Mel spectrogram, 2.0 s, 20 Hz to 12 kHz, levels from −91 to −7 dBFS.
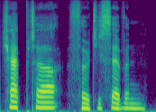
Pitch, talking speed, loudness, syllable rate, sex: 150 Hz, 90 wpm, -20 LUFS, 3.6 syllables/s, male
